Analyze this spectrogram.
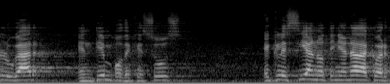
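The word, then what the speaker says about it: ἐκκλησία: en griego, ahora vamos a ser sofisticados, se pronuncia eclesia.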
